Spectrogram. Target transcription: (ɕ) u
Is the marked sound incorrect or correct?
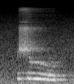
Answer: incorrect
